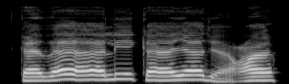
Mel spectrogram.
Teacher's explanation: জিম কলকলার হরফ ধাক্কা দিতে হবে।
